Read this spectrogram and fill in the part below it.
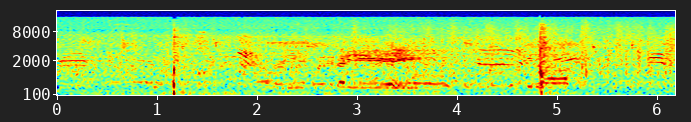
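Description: A soccer ball is kicked with a dull thud outdoors.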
